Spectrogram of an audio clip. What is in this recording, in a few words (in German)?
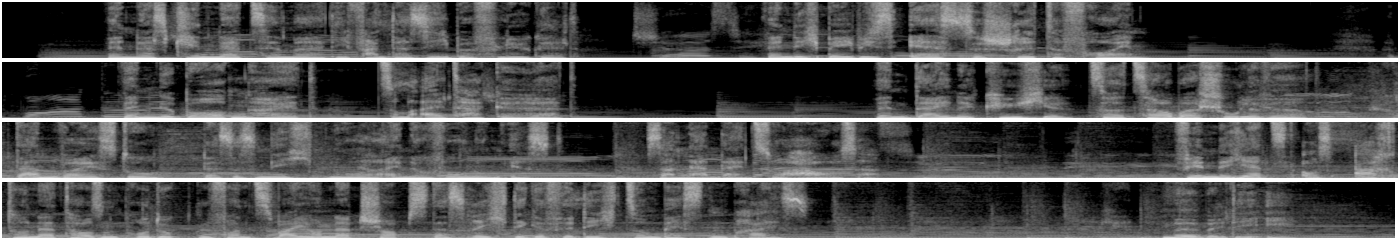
WERBUNG; moebel de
